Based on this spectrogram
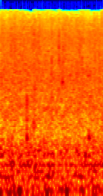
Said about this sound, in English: Intermittent sleet at least brought variation to the whipping rain.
